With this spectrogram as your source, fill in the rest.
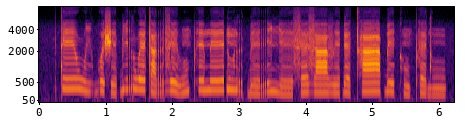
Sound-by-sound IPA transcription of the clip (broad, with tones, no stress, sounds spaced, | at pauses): t eː˦ w i˨ ɡʷ ɛ˦˨ ʃ e˨ ɓ i˦ r w ɛ˦ t a˨ r z e˦˨ β ũ˦ pʰ e˦ m eː˦ ɗ ũ˦ r ɓ eː˨ r i˦ ɲ eː˨ s ɛ˦ z aː˦ v e˦ ɗ ɛ˦ kʰ aː˦ ɓ e˦ kʰ ũ˨ pʰ ɛ˦˨ d ũ˨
